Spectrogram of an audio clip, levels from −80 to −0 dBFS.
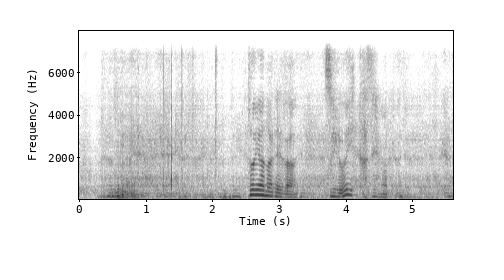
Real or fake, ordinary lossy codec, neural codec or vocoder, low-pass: fake; none; codec, 24 kHz, 0.9 kbps, WavTokenizer, small release; 7.2 kHz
